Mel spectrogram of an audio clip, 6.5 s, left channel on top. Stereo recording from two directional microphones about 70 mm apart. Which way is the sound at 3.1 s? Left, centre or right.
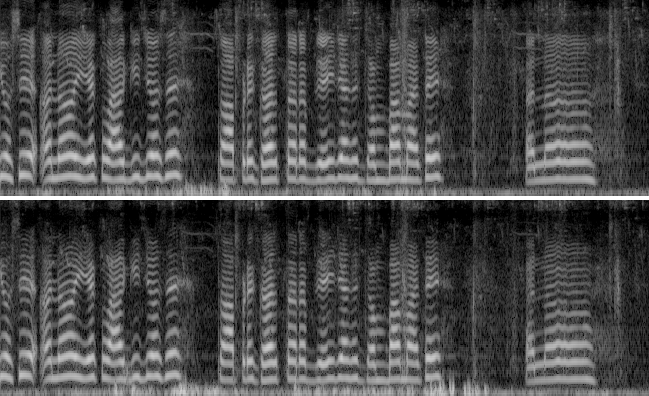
Left.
